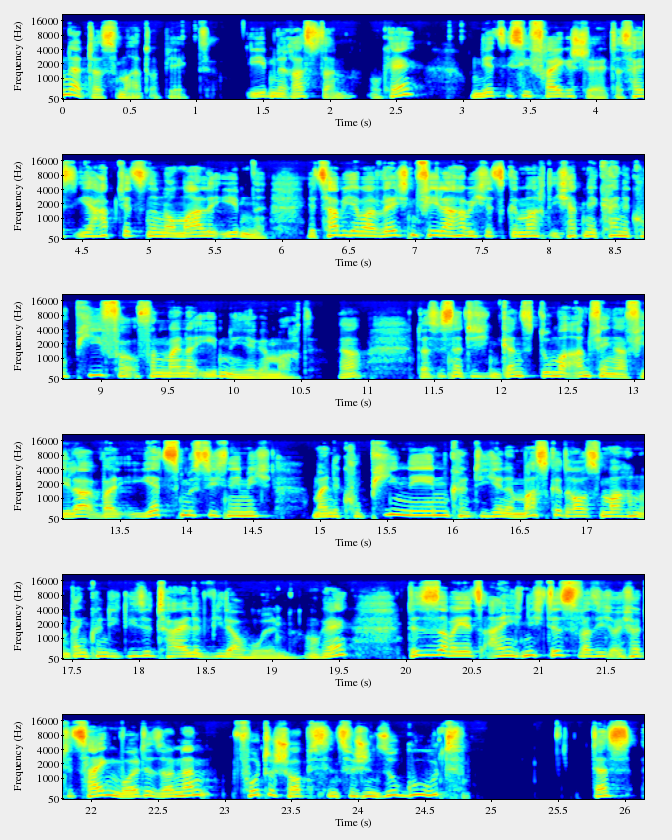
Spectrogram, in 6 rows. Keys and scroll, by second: 22.0 alt+super+z, 24.0 alt+super+z.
